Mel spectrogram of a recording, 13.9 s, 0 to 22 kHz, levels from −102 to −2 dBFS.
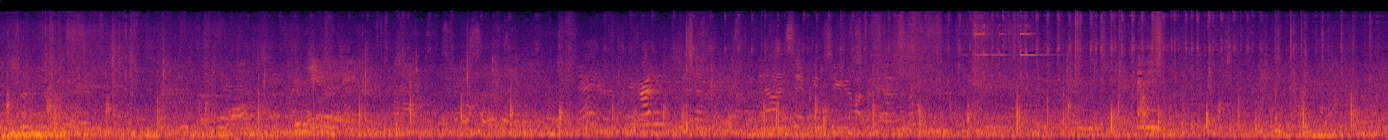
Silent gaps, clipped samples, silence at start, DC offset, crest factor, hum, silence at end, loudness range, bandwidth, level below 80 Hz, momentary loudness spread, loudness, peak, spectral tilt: none; under 0.1%; 0 s; under 0.1%; 22 dB; none; 0 s; 1 LU; 17 kHz; -54 dBFS; 4 LU; -38 LUFS; -16 dBFS; -5.5 dB/octave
